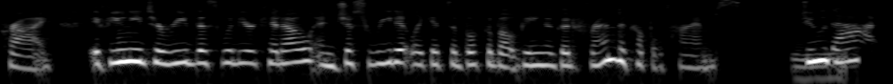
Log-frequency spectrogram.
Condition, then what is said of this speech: None; typical speech.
